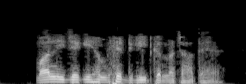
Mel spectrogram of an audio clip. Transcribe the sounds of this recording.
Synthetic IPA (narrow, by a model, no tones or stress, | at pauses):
maːnliːd͡ʒiekiɦɐmɪseɖɪliːʈkɐɾnat͡ʃa̰ːɦt̪eɦɛ̰̃ː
